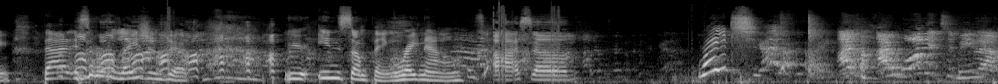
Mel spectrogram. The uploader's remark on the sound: LIVE in DC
